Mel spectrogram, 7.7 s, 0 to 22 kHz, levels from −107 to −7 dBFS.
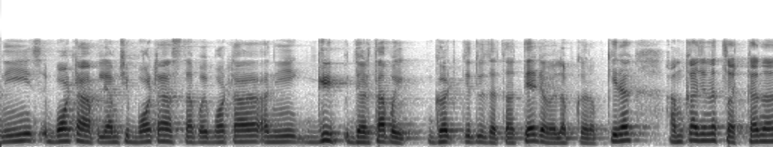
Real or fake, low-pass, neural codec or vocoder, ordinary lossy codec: real; 7.2 kHz; none; none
